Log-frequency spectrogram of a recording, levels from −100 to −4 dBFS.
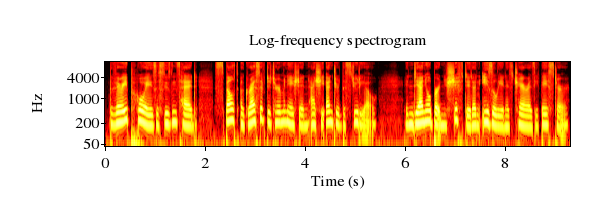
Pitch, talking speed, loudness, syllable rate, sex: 190 Hz, 170 wpm, -22 LUFS, 5.7 syllables/s, female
